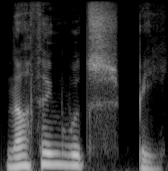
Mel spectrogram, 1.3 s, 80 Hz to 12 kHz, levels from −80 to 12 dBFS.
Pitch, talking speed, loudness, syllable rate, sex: 145 Hz, 140 wpm, -19 LUFS, 3.5 syllables/s, male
